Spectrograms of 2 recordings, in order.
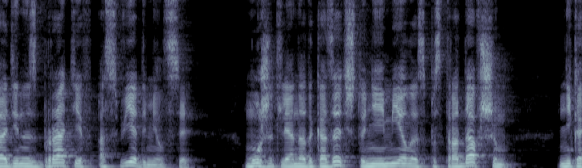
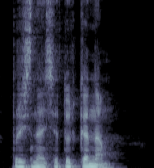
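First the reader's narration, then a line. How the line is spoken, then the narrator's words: Whisper in ear. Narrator (Russian): прошептал ей на ухо второй защитник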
